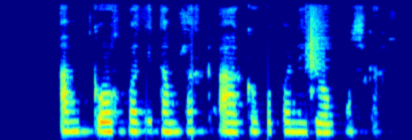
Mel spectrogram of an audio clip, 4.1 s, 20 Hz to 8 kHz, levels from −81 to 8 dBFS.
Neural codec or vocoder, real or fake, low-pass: none; real; 7.2 kHz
